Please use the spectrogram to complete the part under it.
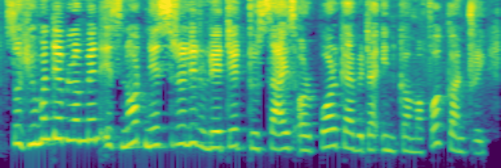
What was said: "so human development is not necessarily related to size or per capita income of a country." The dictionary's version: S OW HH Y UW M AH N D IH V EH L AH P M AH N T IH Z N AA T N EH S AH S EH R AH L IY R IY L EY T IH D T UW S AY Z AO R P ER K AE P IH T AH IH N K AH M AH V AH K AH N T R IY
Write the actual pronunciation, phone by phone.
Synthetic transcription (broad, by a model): S OW HH Y UW M AH N D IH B L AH P M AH N T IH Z N AA T N EH S AH S EH R AH L IY R IY L EY T IH D T UW S AY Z AO R P ER K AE B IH T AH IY N K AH M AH P AH K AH N T R IY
